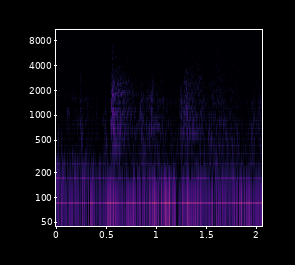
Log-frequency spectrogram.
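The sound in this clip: Hooves of a donkey and a colt clop along at a walk in a steady, even run of many soft hoofbeats. The sound is fairly faint, with no voices.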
